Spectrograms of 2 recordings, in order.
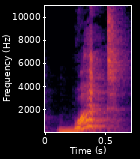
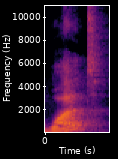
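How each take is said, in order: First: "what" punched with a sharp questioning rise; emphatic question. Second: Said in the usual way. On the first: Shown as a demonstration. Teacher showing students what an accent does, emphatic "what". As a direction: hit "what" as a question and exclamation at once. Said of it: "question mark and an exclamation point". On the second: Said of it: "with a question mark".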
